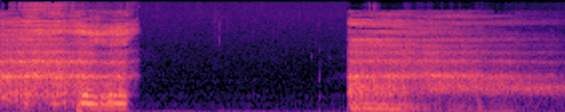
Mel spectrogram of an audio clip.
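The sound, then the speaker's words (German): Heavy, forceful breaths through the mouth, loud, part of a breathing exercise repeated six times: one harsh rush of air, a pause of about two seconds of silence, then another long, noisy breath. “Ich rotze hier das Ding voll, weil ich zu kräftig ausatme.”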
